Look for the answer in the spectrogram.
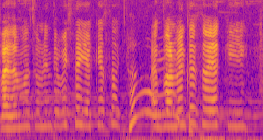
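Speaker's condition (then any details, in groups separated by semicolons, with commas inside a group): Cerebral palsy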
